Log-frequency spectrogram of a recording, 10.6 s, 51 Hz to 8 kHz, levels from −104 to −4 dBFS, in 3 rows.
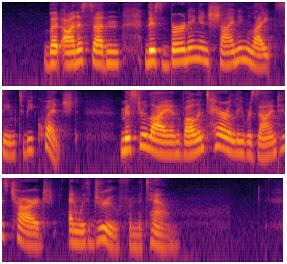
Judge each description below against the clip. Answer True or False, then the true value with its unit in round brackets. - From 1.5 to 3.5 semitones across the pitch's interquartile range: False (4.7 semitones)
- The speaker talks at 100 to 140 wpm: True (135 wpm)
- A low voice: False (195 Hz)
